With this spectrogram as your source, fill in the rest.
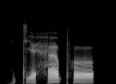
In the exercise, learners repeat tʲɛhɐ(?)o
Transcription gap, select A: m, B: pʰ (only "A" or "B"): B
